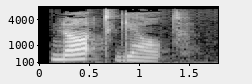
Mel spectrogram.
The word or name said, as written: notgeld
